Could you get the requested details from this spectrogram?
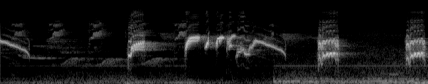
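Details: Red-whiskered bulbul giving slow, clear doubled song for cage birds to copy. Soft descending whistles lead into a loud liquid phrase, followed by two brief sharp chirps after a pause.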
